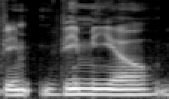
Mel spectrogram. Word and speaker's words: Vimeo: Again, if you haven't seen Daniel's work, find Daniel Thomas on Vimeo. I think that's the way you pronounce that site. That's what I've always called it. Vimeo, V-I-M-E-O.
